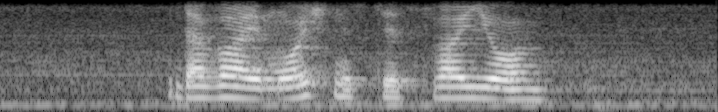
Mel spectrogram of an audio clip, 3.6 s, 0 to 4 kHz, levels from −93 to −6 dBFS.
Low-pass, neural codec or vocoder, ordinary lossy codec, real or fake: 3.6 kHz; none; Opus, 24 kbps; real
